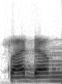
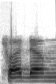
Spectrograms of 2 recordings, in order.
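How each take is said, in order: No difference in how they are said.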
